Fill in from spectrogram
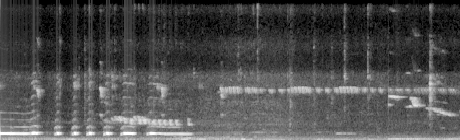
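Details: A Bangkok-type female zebra dove calls to a male: about seven quick staccato coos in a fast burst, then quieter; other faint high bird whistles and a low background hum follow.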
